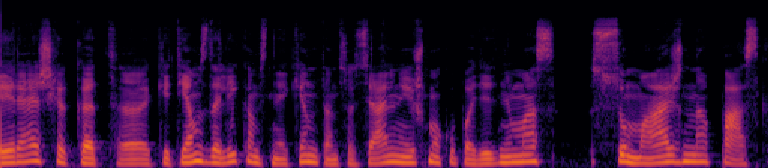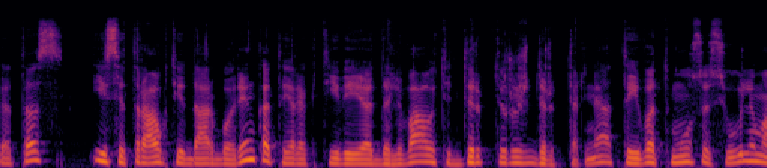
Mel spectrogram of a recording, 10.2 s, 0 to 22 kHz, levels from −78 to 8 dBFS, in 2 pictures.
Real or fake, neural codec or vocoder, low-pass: real; none; 14.4 kHz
